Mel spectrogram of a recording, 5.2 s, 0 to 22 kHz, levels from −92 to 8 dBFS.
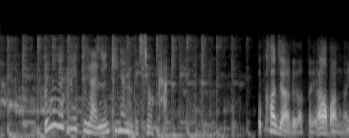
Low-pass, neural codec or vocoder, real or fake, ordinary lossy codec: none; codec, 16 kHz, 4 kbps, FreqCodec, smaller model; fake; none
